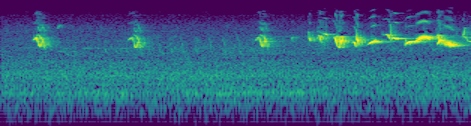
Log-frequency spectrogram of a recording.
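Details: Male house finch in a yard: three spaced single chirps about a second apart, then a fast, run-together warble of twittering, slurred notes building to the end.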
